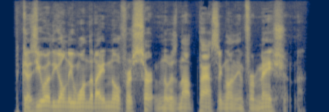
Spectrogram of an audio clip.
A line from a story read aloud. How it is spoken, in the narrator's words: Harry snorted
